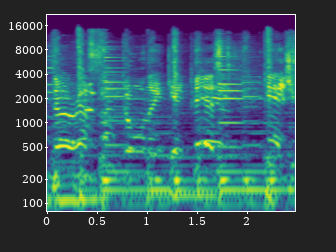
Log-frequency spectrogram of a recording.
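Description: Music: an acoustic guitar strummed in a steady rhythm, with a gliding, wavering melody line on top.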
